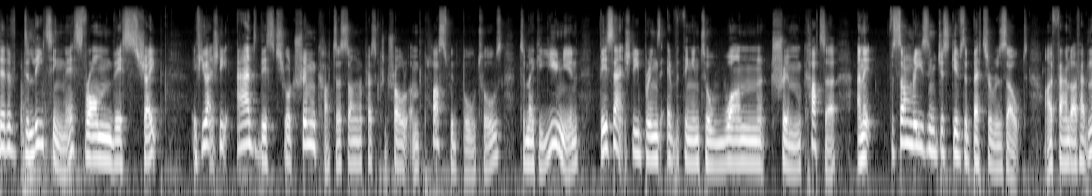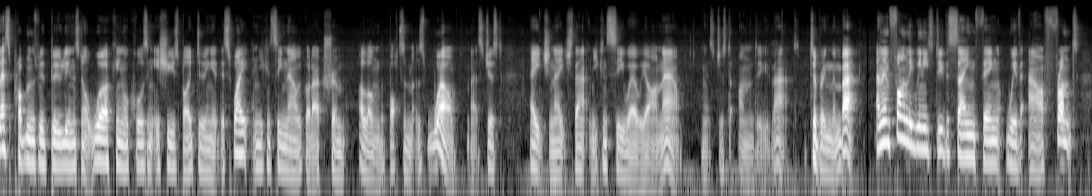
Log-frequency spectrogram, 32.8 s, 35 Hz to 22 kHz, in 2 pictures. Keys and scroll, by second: 6.7 KP_Add, 8.6 KP_Add, 14.1 h, 15.7 h, 24.2 h, 24.6 h, 28.0 ctrl+z, 28.3 ctrl+z.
